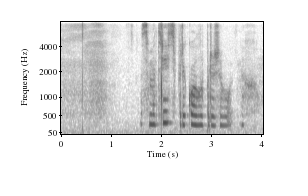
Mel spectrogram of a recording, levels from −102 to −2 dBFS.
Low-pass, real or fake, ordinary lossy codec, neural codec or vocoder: none; real; none; none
